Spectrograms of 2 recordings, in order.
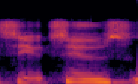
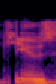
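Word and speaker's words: CEWS: emergency wage subsidy um some people called it sues queues seem to be the more common uh pronounced pronunciation um the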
